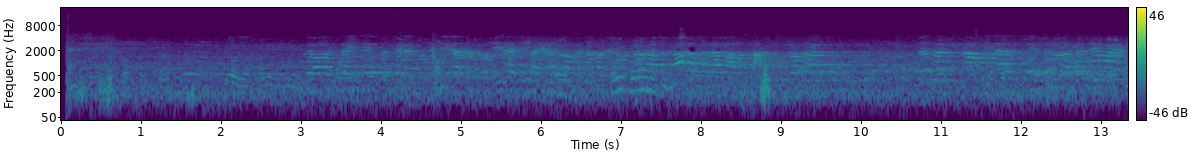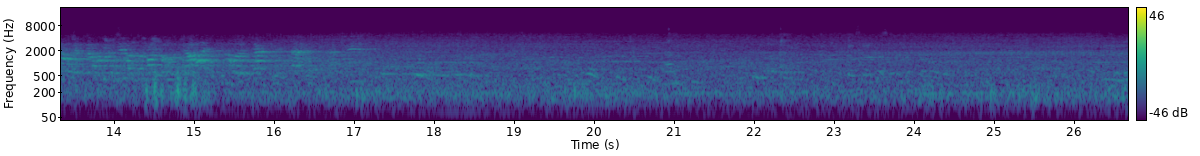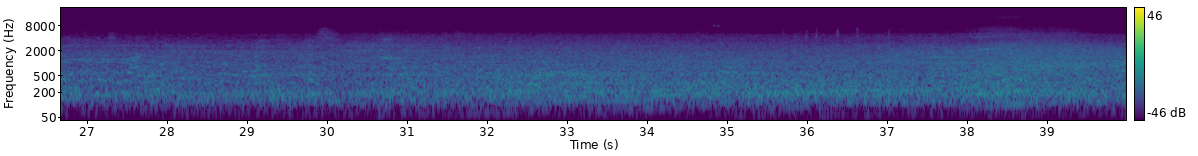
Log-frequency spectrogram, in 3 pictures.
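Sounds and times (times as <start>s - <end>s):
background noise: 0.1s - 39.9s
people's voices: 0.2s - 39.9s
cars driving past: 3.6s - 39.9s.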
